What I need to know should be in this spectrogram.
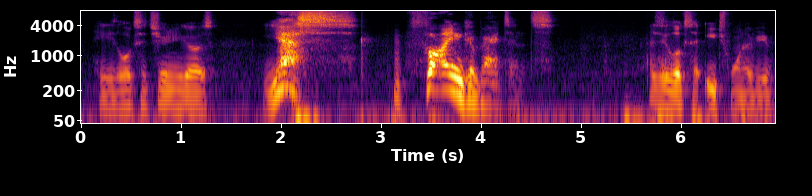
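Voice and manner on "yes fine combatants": thrilled, eager, excited high-pitched voice. Voicing an excited arena master greeting the combatants: excited Grandmaster voice. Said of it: "you see he is just excited".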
